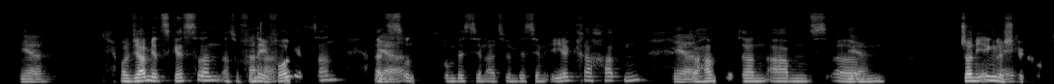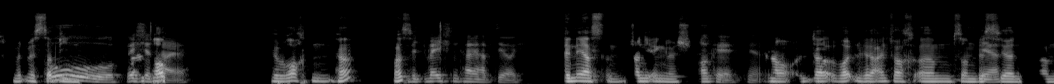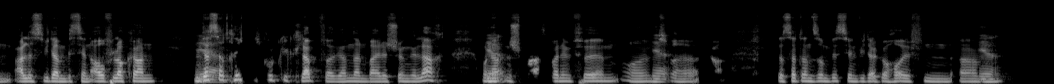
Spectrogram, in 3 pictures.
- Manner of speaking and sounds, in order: static; other background noise; drawn out: "Oh"; distorted speech
- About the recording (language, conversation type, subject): German, unstructured, Welche Rolle spielt Humor in deinem Alltag?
